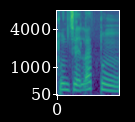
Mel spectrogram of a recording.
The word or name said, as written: tuntxe'elatuun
